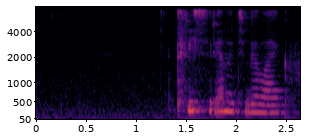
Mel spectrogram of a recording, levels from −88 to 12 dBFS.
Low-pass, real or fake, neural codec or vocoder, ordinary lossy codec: 7.2 kHz; real; none; none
